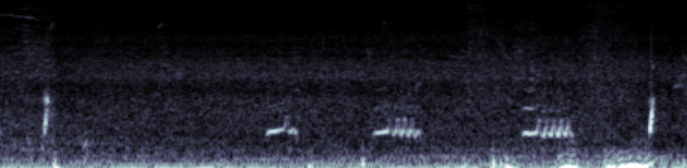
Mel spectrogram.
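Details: Domestic turkey hen at home making her little bubble popping sounds: quick trilled bursts of mid-pitched notes and a couple of sharp upward clicks, several within a few seconds, with low thumping and rumbling noise underneath.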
